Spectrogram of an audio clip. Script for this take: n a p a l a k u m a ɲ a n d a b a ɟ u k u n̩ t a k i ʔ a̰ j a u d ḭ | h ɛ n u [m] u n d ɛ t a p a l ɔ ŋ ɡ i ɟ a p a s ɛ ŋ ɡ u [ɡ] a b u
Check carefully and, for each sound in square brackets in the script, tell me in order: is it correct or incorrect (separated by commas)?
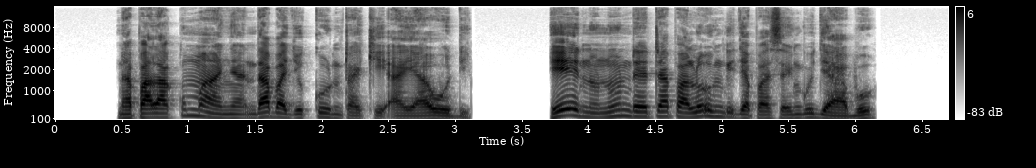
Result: incorrect, incorrect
